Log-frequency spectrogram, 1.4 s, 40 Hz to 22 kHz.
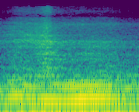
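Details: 2015 Ford Ka 1.5 Sigma after repair of poor power and hard morning starts, no fault codes, ignition advance around minus three to four degrees: steady even low hum, smooth idle with air conditioning on.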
